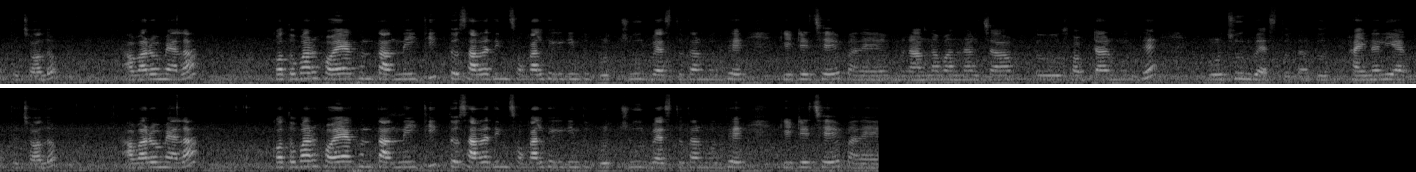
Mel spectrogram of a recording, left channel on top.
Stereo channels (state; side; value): drops out; right; at 8.8 s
